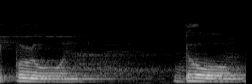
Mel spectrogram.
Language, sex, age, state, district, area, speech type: Marathi, male, 18-30, Maharashtra, Ratnagiri, urban, spontaneous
